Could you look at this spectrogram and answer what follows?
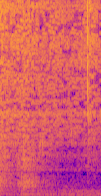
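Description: Steady sizzling and hissing of garlic frying in a pan, continuous and fairly close, with no voices.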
